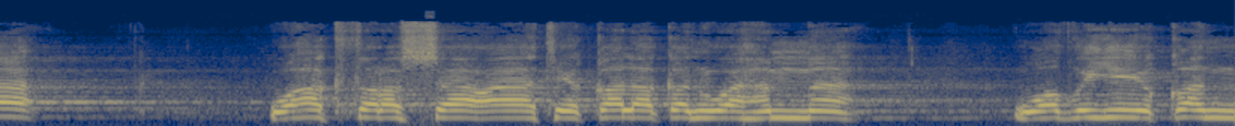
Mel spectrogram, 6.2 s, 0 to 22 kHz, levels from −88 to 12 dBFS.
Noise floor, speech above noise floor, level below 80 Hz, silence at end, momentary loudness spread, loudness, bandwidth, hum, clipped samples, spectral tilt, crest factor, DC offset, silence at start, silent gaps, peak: -43 dBFS; 26 dB; -68 dBFS; 0 s; 18 LU; -18 LUFS; 12 kHz; none; under 0.1%; -4 dB/octave; 12 dB; under 0.1%; 0 s; none; -8 dBFS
